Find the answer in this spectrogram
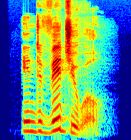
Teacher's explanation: The stressed syllable vi in individual is deemed more important, so it's pronounced longer than all other syllables.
